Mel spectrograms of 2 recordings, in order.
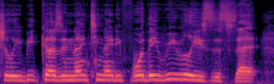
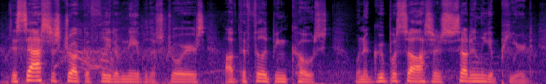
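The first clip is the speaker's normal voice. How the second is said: lower, steady storybook narrator voice; story narration; 8 semitones lower than usual. Acted. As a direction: read the card like an old sci-fi serial. Continues card story narration.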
